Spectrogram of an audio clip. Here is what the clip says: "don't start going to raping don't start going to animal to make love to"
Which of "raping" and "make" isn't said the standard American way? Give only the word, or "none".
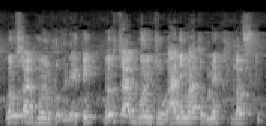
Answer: raping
